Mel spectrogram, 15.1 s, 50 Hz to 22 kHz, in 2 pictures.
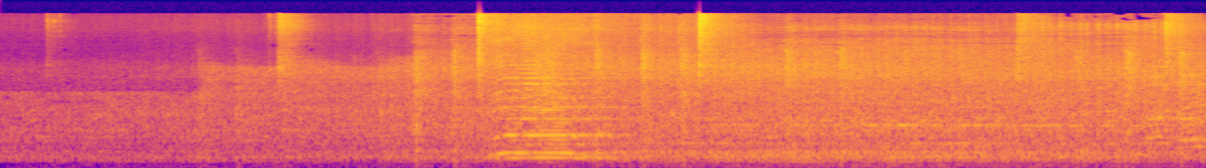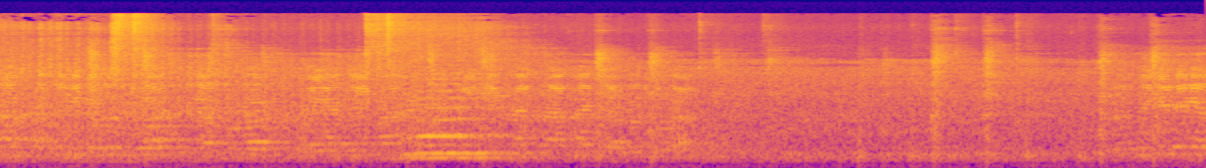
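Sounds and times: locomotive engine rumble: 1.0s - 15.0s
wheels clattering over rail joints: 1.3s - 10.0s
train horn blast: 3.0s - 4.0s, 9.8s - 11.0s.

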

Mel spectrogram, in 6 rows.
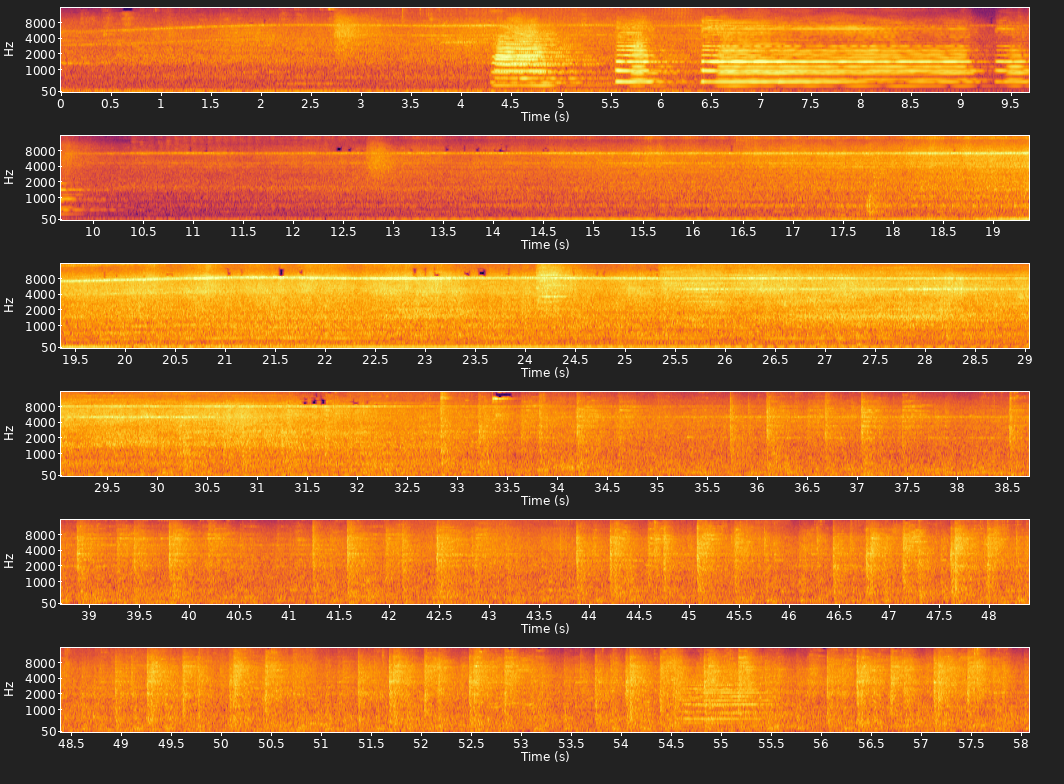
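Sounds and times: diesel locomotive engine rumbling: 0.0s - 58.0s
train coaches rolling by: 0.0s - 58.0s
locomotive horn blasts: 4.3s - 10.2s, 54.5s - 55.6s.

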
